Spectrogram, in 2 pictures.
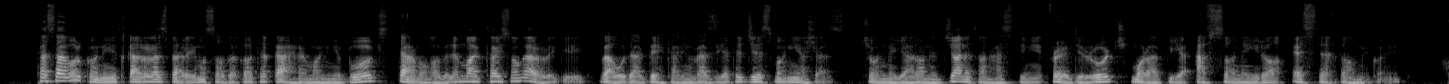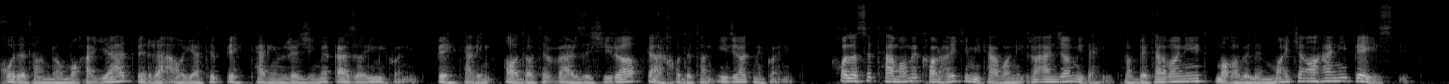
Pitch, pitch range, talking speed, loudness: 100 Hz, 85-115 Hz, 145 wpm, -28 LUFS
